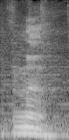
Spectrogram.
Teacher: Misalnya bunyi laminopanatal ne ya. Bunyi ini melibatkan daun lidah sebagai artikulator aktif dan langit-langit keras sebagai artikulator pasif.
